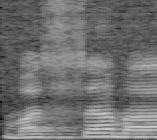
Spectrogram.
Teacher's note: یہ مد متصل ہے، اس کی مقدار 4 الف کے برابر ہے، یعنی اس کو ہم 4 الف کے برابر لمبا کر کے پڑھیں گے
